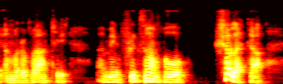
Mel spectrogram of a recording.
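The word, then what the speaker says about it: Amarāvatī: abode of immortality, and with the a lengthening before that v, not Amaravati, but Amaravati. Many of you, of course, will be familiar with Amaravati monastery in England. Never ever pronounce it Amaravati. Ugh, that's awful. So many people do.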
